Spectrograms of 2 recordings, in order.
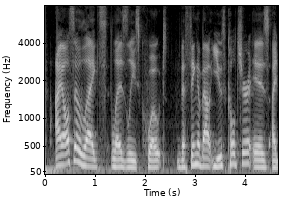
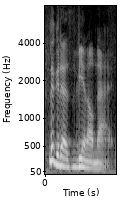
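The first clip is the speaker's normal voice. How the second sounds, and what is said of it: Put-on accent. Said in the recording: “With that accent.”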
